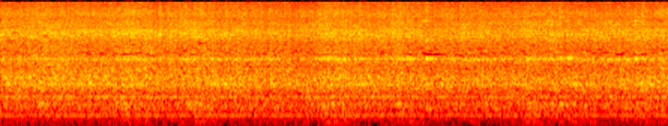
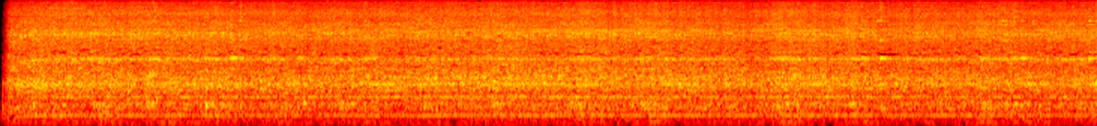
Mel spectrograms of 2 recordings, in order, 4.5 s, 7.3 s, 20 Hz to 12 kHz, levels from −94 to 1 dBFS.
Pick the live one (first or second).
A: second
